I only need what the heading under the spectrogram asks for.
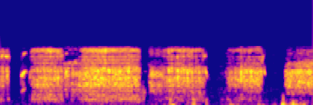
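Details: Male barn owl in a nest box in February, bringing freshly caught voles to the female in courtship before laying, screeching to call her in: long harsh hissing screeches in four bursts separated by short silences.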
